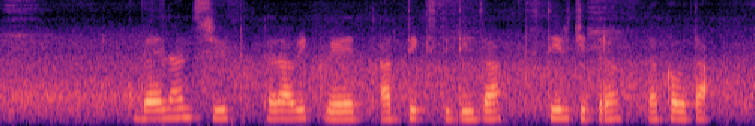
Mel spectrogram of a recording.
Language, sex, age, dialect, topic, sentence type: Marathi, female, 25-30, Southern Konkan, banking, statement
